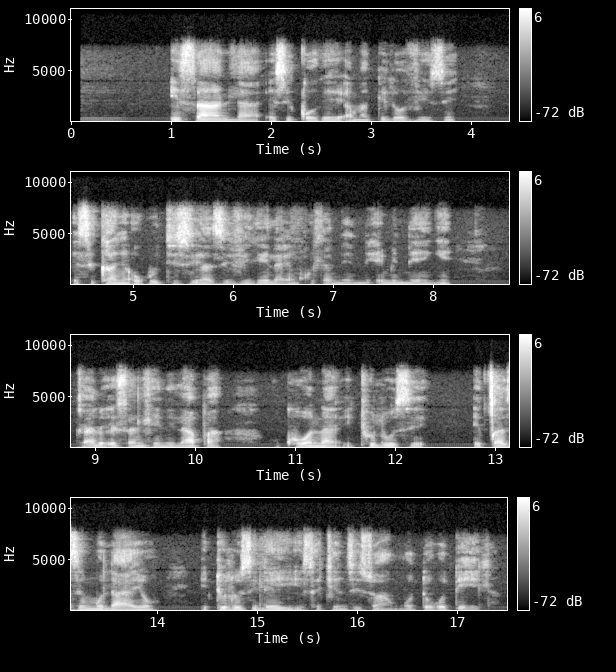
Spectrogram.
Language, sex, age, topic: North Ndebele, female, 25-35, health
